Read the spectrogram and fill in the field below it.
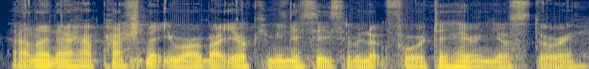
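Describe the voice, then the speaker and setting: A man moderating a conference, briskly introducing speakers. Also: low-pitched, flat delivery, creaky, darkish tone.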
